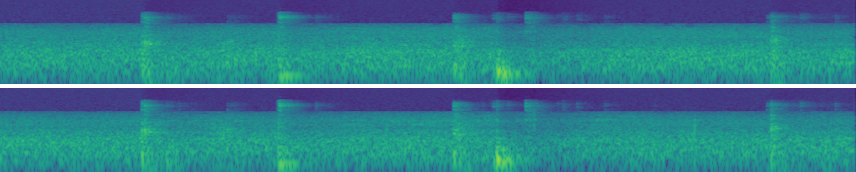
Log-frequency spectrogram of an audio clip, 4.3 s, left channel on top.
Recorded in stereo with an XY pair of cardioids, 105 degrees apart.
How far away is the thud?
About 1.0 m.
